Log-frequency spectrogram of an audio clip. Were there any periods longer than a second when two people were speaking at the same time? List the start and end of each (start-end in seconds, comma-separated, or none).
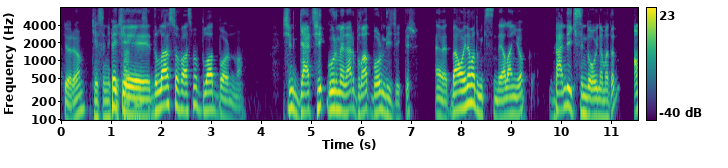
none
